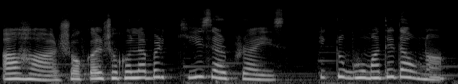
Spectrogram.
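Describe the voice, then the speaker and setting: A woman's voice: high-pitched, measured pace, gravelly, darkish tone, faint music behind. A woman playing a playful pouting young wife. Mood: playful, affectionate. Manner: teasing, pouting. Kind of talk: romantic audio drama acting.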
